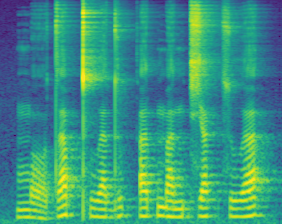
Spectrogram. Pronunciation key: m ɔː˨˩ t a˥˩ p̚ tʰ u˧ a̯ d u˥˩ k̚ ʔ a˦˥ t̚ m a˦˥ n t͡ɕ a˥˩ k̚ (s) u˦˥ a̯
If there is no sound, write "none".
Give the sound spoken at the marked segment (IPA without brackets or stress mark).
s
